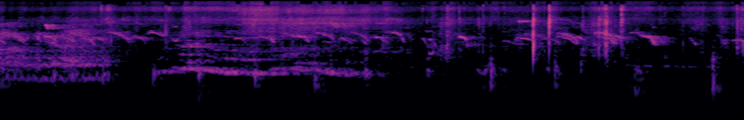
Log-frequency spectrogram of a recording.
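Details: Índio Gigante rooster crowing: a single drawn-out low harmonic note lasting about a second, held steady then gently falling, set amid busy chirping of small wild birds and some broadband clatter.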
